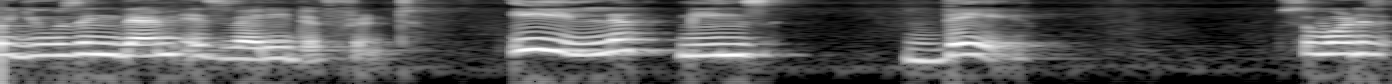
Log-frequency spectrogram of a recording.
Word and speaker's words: il: Il looks like il. Now I'm not saying il looks like ils, okay, because the last letter is not pronounced. Both of them are pronounced the same way.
